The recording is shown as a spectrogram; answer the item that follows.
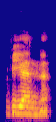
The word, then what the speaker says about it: vienne: the sound here because there's two ends we're pronouncing the ends vienne and notice that in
